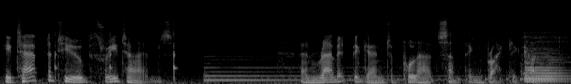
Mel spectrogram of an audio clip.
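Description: A man with a lowish voice reads a children's storybook aloud, his pitch swinging widely in a sing-song way. Music plays clearly under the narration. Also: sing-song, measured pace.

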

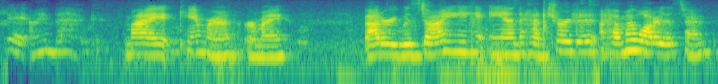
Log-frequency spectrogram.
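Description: A woman's voice: fairly high pitch, fairly even intonation, normal speed, sharp tone, slight background noise. A young woman vlogging a casual pregnancy update from home to a camera on a tripod, a little short of breath and chatty, with many ums and likes.

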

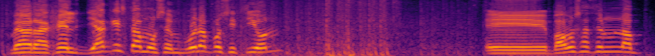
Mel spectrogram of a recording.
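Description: Spanish guy from spain yelling through a shooter game, high jumpy voice, gunfire going off behind. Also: moderate pace, slight background noise. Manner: excitable, exclaiming and talking to himself. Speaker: gaming youtuber. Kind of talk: live gameplay commentary. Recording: gameplay audio with gunfire behind.

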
